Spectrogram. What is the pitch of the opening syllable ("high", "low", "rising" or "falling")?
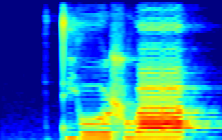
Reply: high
